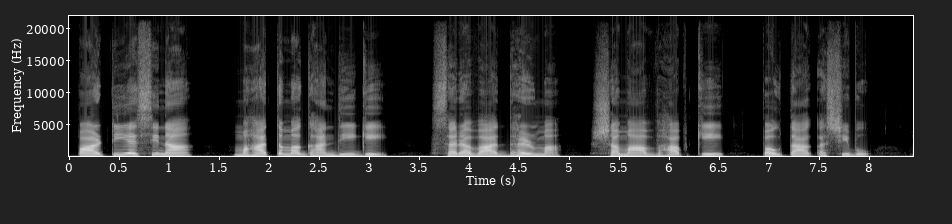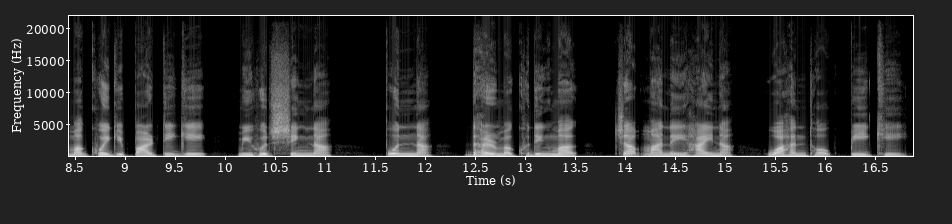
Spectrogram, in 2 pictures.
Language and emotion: Manipuri, neutral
